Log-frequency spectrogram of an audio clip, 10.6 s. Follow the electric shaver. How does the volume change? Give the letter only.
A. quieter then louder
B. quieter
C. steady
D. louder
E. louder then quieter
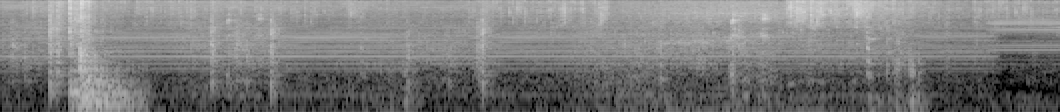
B.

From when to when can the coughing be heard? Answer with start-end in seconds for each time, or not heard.
2.2-2.8, 7.3-7.8.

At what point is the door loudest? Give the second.
1 s.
